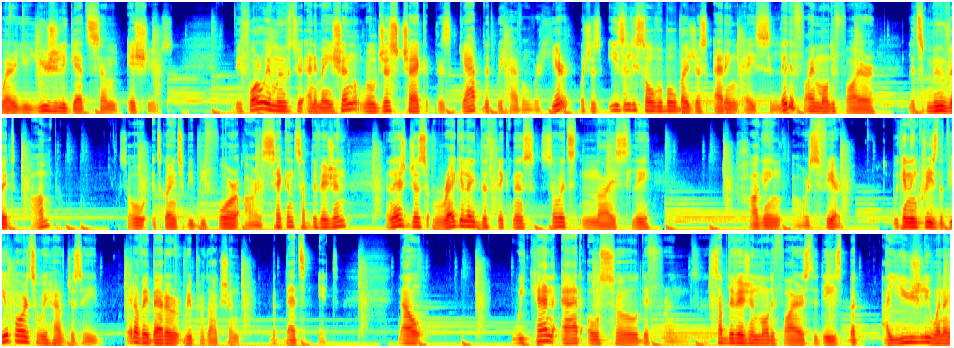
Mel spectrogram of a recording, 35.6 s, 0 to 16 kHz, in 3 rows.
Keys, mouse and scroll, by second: 1.6 alt+a, 4.5 alt+a, 4.7 middle click, 5.3 scroll up 5, 5.6-7.7 middle drag, 7.7 click, 9.4-12.6 drag, 13.5-16.6 drag, 17.4-20.6 drag, 22.8-24.5 drag, 25.2 middle click, 25.6 scroll down 1, 25.7-26.3 scroll up 4, 26.3 middle click, 26.6-26.9 scroll down 3, 26.9 middle click, 27.8 scroll up 1, 28.0-30.2 middle drag, 30.2-31.6 scroll down 1, 31.6 right click, 35.3-35.6 scroll down 1.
